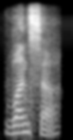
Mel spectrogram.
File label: "oncer", Indian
